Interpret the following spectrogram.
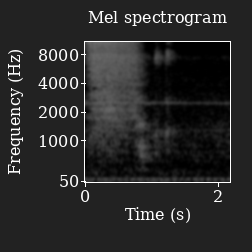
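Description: A woman voicing the 'fff' phoneme, a breathy hiss held for under a second.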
